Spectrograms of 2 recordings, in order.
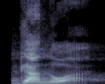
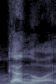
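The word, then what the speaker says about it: Gagnoa: O próximo é Ganoa. G A G N O A. Ganoa is the correct pronunciation.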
